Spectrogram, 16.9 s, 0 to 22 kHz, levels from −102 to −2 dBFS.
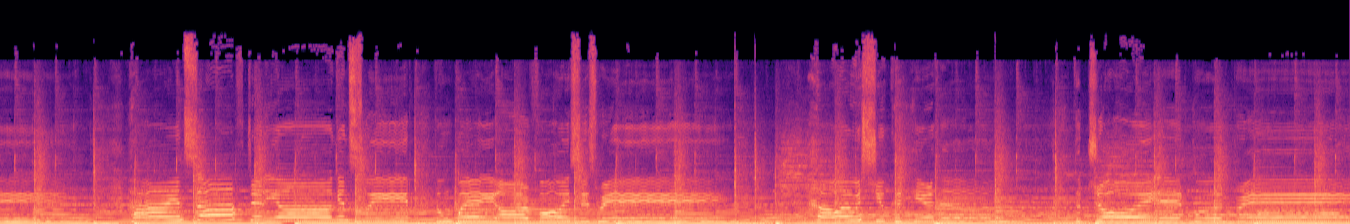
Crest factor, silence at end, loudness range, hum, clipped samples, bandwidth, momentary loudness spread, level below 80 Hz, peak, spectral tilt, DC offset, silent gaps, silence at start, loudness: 12 dB; 0 s; 2 LU; none; under 0.1%; 19 kHz; 5 LU; -20 dBFS; 0 dBFS; -5.5 dB/octave; under 0.1%; none; 0 s; -13 LUFS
